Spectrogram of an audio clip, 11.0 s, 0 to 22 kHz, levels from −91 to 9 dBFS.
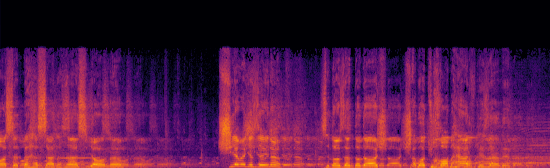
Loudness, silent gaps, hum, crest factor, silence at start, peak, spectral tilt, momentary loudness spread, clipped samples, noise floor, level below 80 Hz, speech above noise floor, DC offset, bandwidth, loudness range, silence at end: -18 LUFS; none; none; 18 dB; 0 s; -2 dBFS; -3 dB/octave; 15 LU; under 0.1%; -45 dBFS; -48 dBFS; 26 dB; under 0.1%; 16 kHz; 3 LU; 0 s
